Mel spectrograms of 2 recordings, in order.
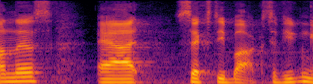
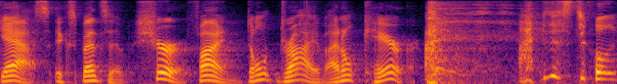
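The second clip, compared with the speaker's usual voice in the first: riled-up venting, high and a bit heated; 5 semitones higher than usual. Talking about small talk at backyard parties, a little worked up. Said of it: "sorry, I'm a little worked up".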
